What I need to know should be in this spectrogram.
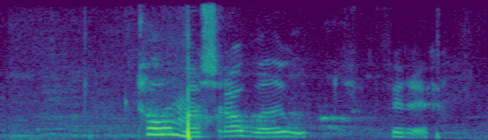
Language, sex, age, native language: Icelandic, male, 9, Icelandic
